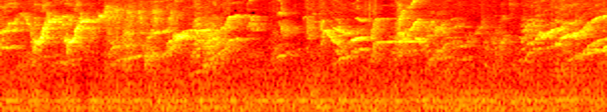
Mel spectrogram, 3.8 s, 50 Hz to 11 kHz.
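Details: A male satinet-mutation European goldfinch, hatched 2013 and carrying white-head, kept as a breeder, sings a fast, unbroken run of bright tinkling twitters and short buzzy trills, high-pitched and liquid, with no other sounds heard.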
